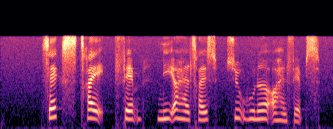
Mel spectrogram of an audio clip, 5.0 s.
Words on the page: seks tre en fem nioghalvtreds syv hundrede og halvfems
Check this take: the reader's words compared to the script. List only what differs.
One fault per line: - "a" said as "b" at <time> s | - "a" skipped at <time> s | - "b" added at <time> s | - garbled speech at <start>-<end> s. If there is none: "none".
- "en" skipped at 1.6 s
